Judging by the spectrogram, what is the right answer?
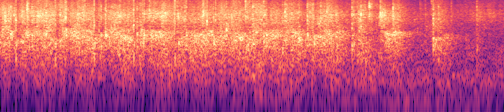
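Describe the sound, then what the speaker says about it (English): Audience applause for a panel moderator at a university student discussion, a dense, loud burst of many hands clapping that holds steady, then thins and fades toward the end. "a round of applause for him."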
